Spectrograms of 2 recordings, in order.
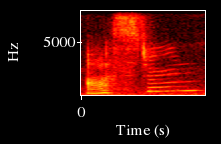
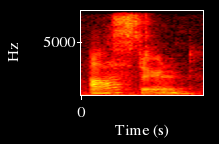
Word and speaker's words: Ostern: O-S-T-R-T-E-R-N. – Ostern. Okay, I would think Ostern. That. – Because there's Western. Uh-huh. And then there's Ostern.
